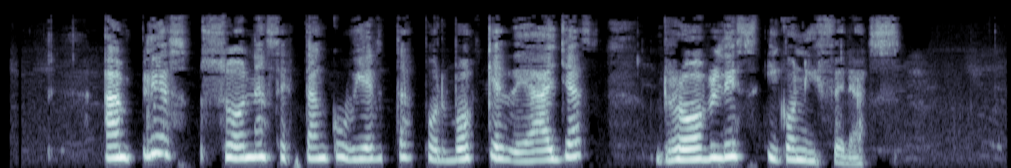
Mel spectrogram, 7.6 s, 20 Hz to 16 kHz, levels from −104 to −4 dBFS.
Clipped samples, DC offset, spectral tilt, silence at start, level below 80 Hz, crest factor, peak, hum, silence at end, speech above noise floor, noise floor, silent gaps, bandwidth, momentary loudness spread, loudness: under 0.1%; under 0.1%; -4 dB/octave; 0.8 s; -70 dBFS; 20 dB; -2 dBFS; none; 0.85 s; 45 dB; -65 dBFS; none; 11 kHz; 14 LU; -21 LUFS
